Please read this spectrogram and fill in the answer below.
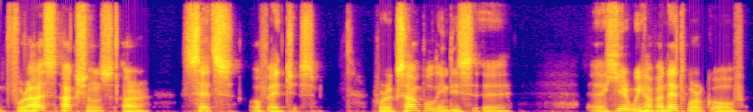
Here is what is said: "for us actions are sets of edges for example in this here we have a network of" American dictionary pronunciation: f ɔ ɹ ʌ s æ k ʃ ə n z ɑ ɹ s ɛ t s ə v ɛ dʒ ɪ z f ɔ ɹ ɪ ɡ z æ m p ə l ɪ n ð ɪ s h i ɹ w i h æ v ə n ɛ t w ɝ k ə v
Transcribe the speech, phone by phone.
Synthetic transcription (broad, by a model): f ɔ ɹ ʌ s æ k ʃ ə n s ɑ ɹ s ɛ t s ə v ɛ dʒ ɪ s f ɔ ɹ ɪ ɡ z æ m p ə l ɪ n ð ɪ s h i ɹ w i h æ v ə n ɛ t w ɝ k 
